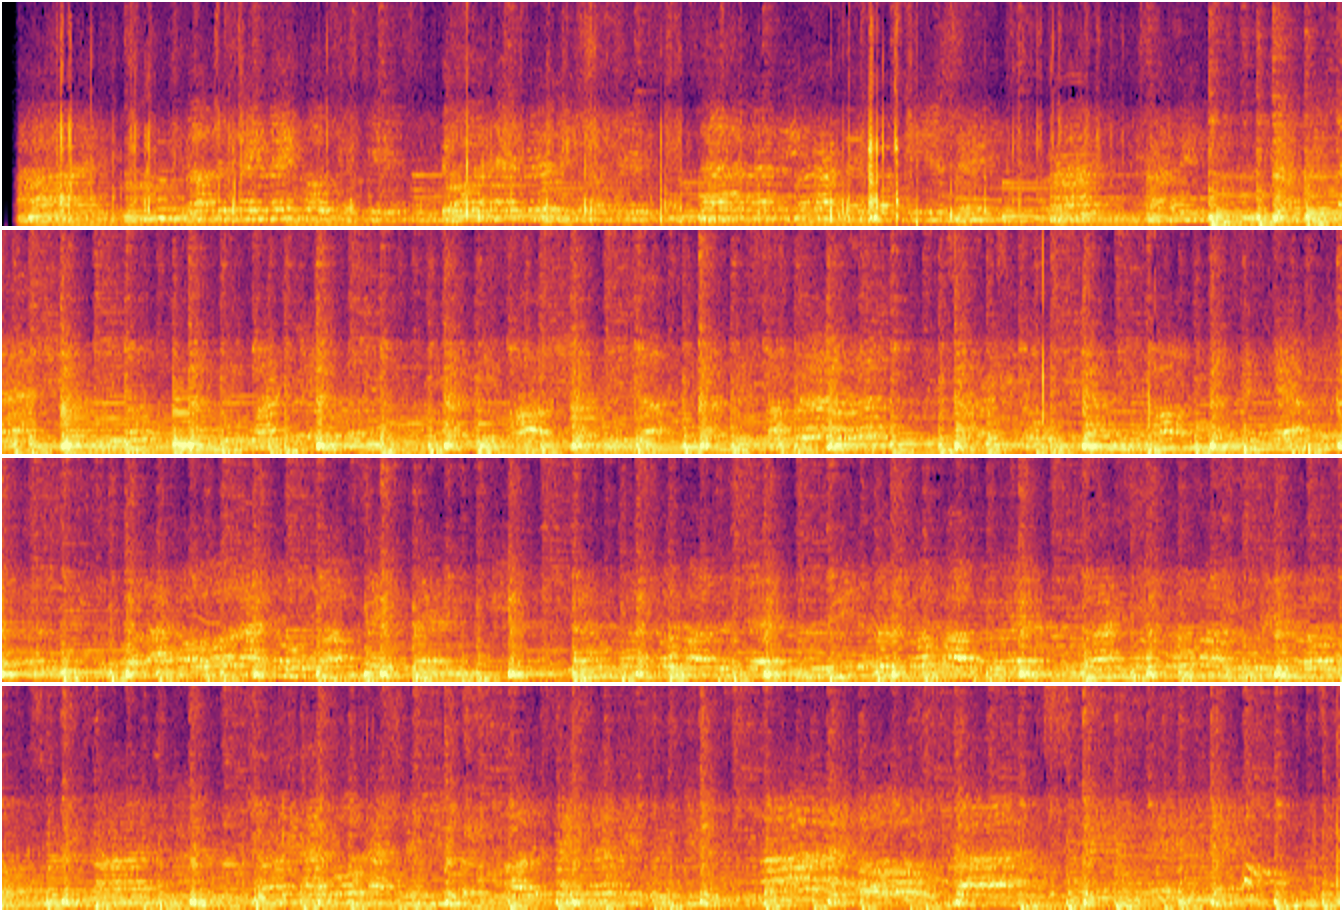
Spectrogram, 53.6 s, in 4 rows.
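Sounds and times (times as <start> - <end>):
KS2 choir singing: 0.2 - 53.5.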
